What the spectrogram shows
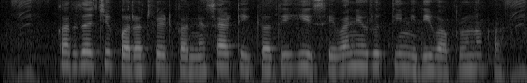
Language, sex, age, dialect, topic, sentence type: Marathi, male, 18-24, Varhadi, banking, statement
